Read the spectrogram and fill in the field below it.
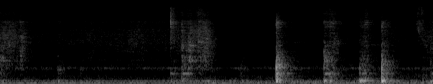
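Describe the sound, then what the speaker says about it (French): Carrots and zucchini with spices stirred in a wok, quiet sizzling broken by several sharp utensil scrapes and clanks against the pan, irregular and close, no talk. "Je mélange, je mélange bien avec les épices."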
